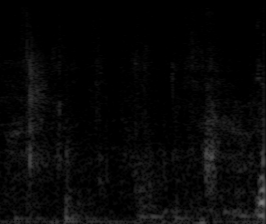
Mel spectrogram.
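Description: A lull in the talk: faint background voices and room sound, with a couple of short, soft clicks or knocks.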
